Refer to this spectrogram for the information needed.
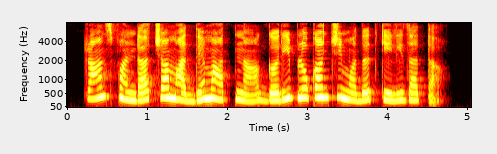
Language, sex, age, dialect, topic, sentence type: Marathi, female, 31-35, Southern Konkan, banking, statement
